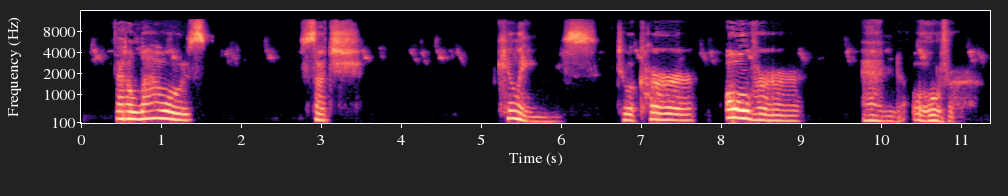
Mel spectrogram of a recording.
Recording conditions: video call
